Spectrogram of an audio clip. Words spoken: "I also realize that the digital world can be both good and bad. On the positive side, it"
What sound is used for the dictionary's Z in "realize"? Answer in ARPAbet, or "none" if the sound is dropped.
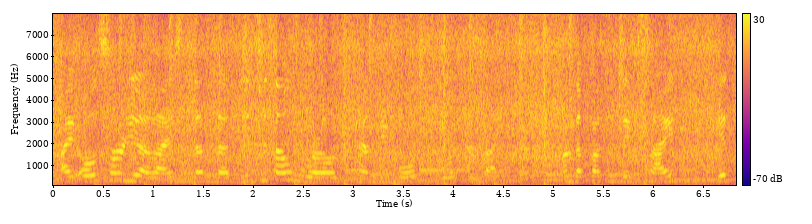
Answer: Z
